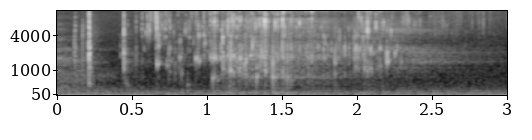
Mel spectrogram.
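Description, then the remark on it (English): Tea is poured into a cup in a steady, splashy stream with little gurgles and drips, fairly soft, tapering off toward the end with no talking. “And usually the first thing I do is pour some tea.”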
